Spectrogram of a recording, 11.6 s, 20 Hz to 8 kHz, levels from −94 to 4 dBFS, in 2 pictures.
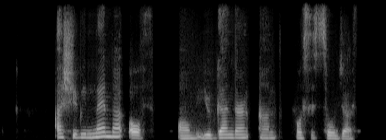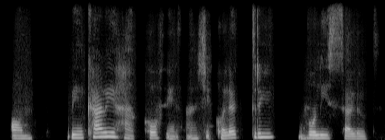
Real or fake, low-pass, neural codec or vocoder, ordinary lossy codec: fake; none; codec, 16 kHz, 1 kbps, X-Codec, HuBERT features, trained on balanced general audio; none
